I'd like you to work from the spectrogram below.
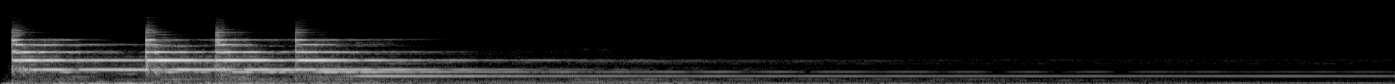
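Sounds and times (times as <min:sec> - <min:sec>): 
bassy church bell playing in A: 0:00.0 - 0:10.0.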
